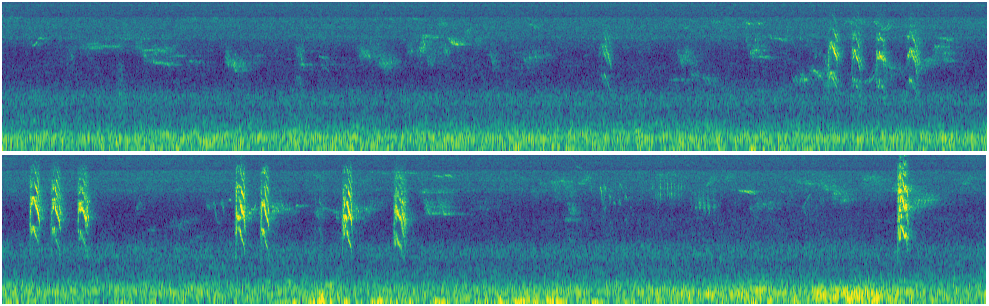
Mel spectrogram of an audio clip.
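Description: Faint bird chirps: short clusters of quick, high calls, several in the middle stretch and one more near the end, over a steady low background hum.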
